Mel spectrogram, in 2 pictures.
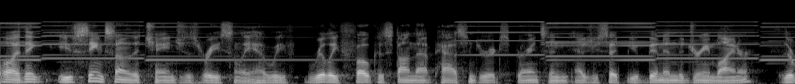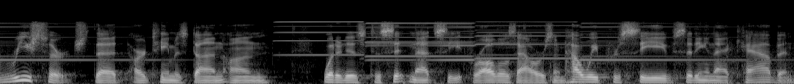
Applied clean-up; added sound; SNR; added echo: none; Harmonica; 15 dB; none.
